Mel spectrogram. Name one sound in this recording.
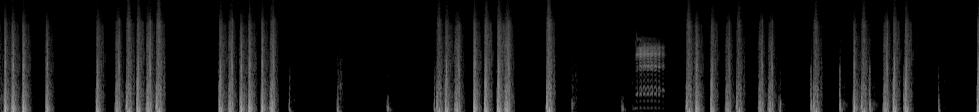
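Wool blocks are placed with soft, crunchy thumps in a video game.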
